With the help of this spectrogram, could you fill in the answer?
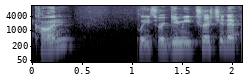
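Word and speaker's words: Kuhn: It was like K-U-H-N. Is that Kun?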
